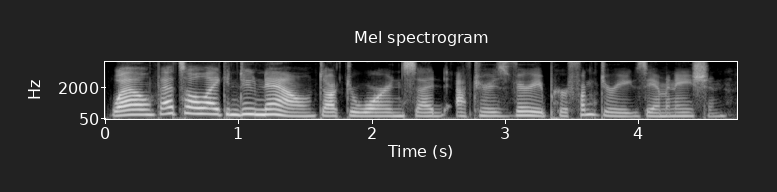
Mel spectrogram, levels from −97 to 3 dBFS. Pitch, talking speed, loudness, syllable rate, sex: 215 Hz, 190 wpm, -17 LUFS, 5.5 syllables/s, female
